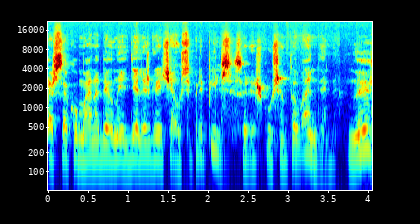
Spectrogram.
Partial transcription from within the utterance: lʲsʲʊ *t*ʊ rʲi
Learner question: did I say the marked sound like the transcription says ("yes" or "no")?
no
